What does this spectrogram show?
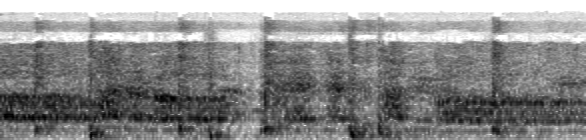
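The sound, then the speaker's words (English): A large crowd of high school students chants a war cry in unison, loud and sustained, punctuated by sharp rhythmic shouts and stamping accents roughly every half second to second, in a war cry challenge between Durban High School and Rustenburg. “HIGH SCHOOL WAR CRY CHALLENGE - DHS VS RUSTENBURG”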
